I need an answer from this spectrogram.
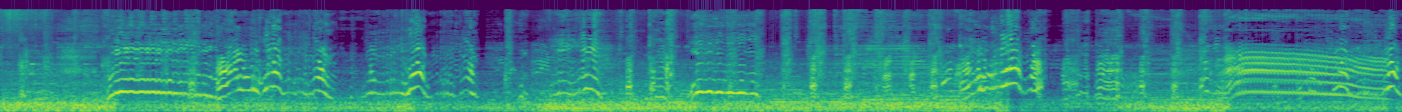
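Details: Dog in a car giving a run of rising-and-falling yodel-like whines with rich harmonics, a long arched howl near the end, steady road and engine rumble underneath.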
